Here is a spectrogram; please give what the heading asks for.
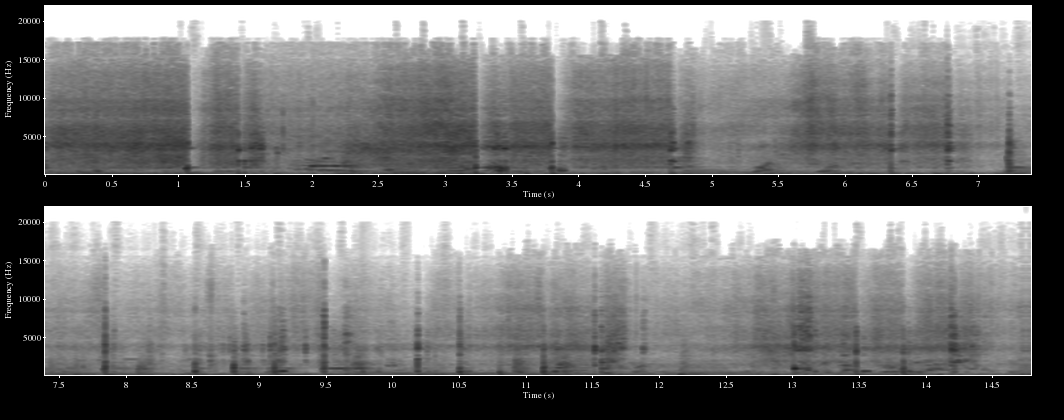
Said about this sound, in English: we add the pork meat in. Pork meat in it.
